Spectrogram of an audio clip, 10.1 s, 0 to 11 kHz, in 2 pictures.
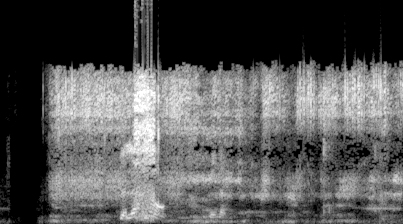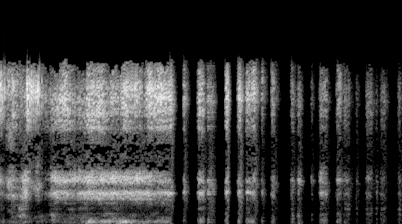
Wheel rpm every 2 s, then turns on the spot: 20, 70, 70, 70, 70.
none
